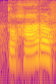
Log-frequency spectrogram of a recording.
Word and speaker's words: Thaharah: najis masuk saja ya toharoh itu ditulisnya Thaharah tapi dibacanya thoharoh ya karena toharoh itu berasal dari bahasa Arab Sekarang kita akan masuk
